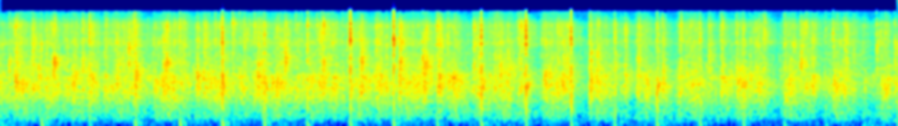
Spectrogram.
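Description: A closing-speech audience gives sustained applause to the event's organizing team, a dense crowd of distinct hand claps ringing out steadily and fairly close, with no talking.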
